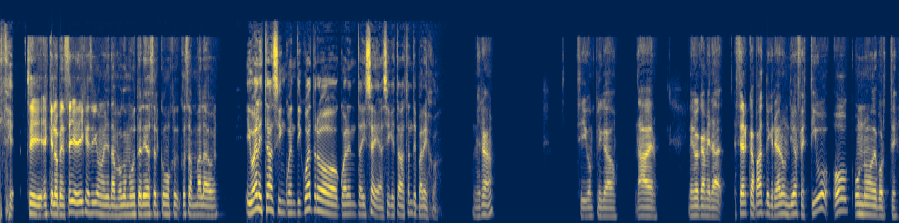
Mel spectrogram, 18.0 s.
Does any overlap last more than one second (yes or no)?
no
